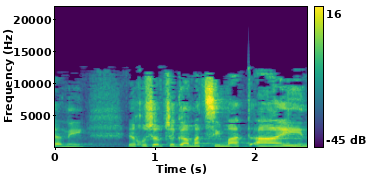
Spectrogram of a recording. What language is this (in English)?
Hebrew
